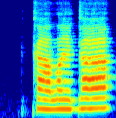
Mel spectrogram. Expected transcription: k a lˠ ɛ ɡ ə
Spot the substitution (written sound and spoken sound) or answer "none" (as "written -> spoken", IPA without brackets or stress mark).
ə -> a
